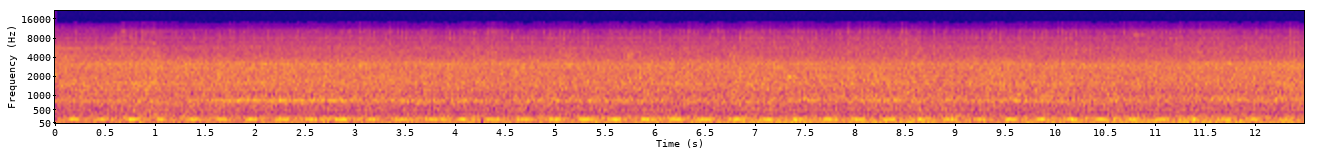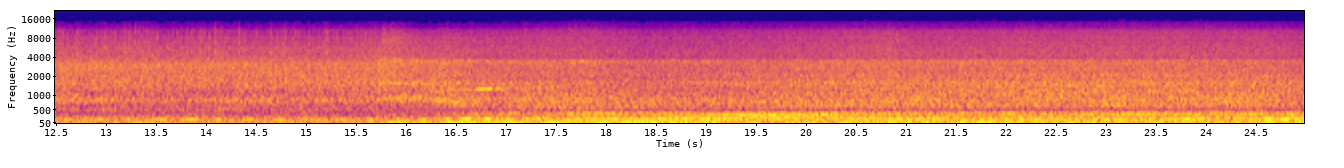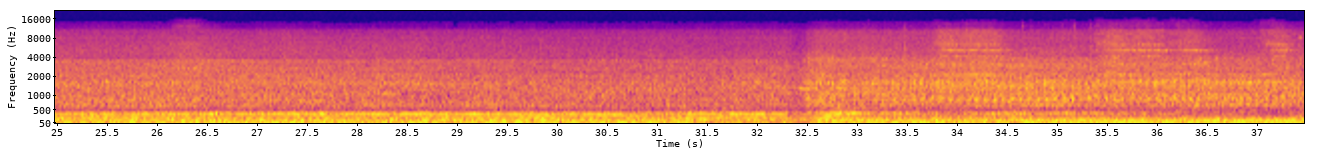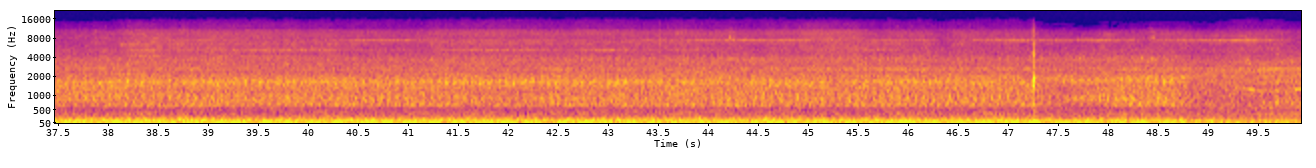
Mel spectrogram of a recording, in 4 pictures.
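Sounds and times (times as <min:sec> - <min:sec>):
carriages rumbling: 0:00.0 - 0:49.9
diesel train engine hum: 0:00.0 - 0:49.9.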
